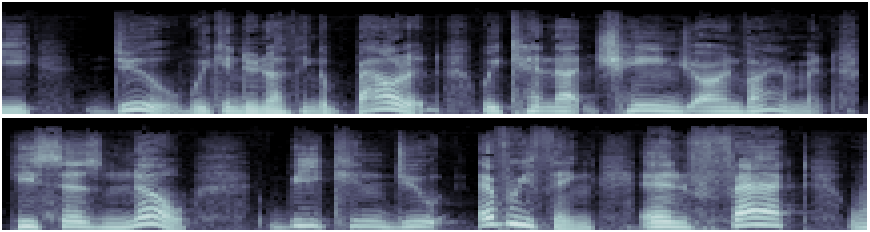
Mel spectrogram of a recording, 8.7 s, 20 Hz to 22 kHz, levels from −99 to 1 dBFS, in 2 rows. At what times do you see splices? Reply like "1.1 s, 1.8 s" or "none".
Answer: 4.3 s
